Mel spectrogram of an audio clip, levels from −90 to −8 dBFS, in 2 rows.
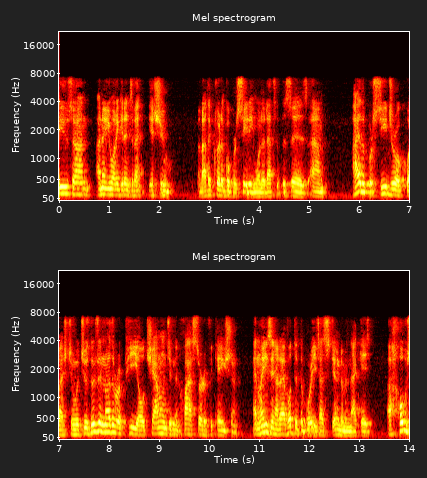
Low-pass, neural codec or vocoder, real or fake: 7.2 kHz; codec, 24 kHz, 0.9 kbps, WavTokenizer, medium speech release version 2; fake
